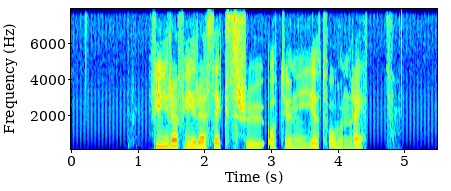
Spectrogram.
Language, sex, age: Swedish, female, 30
